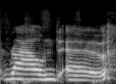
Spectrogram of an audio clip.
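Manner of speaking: slow, loud "round O" with a rounded vowel; posh round O. Shown as a demonstration. Showing off posh vowels, "round O" said slowly with rounded O. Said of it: "you use very round".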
